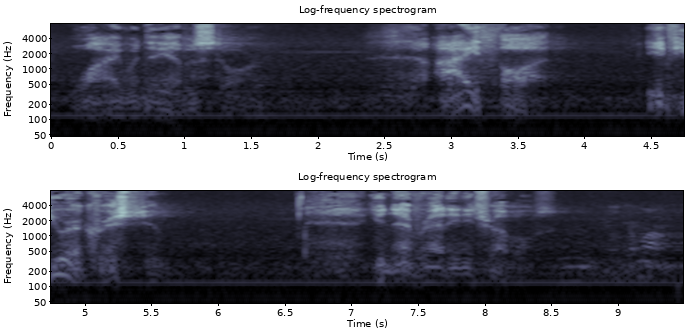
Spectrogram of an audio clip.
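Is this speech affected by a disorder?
Yes: laryngeal cancer; vocal cord cancer, prior chemo and radiation, 35 treatments over about seven weeks; cancer recurred at fourth three-month checkup, laryngectomy scheduled, no spread on MRI, PET scans; deep raspy 'Batman voice', much weaker than before, prosthesis speech planned after laryngectomy.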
